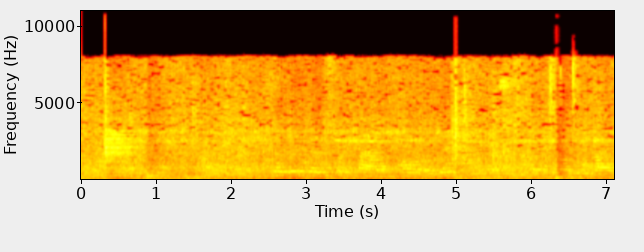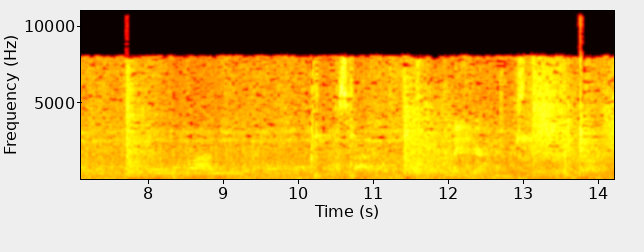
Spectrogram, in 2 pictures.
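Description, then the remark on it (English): A door thuds shut at a public board meeting amid the murmur of a roomful of people, with a few other knocks and bumps scattered through the indistinct background chatter. “Before we start, can we get that door to close?”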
